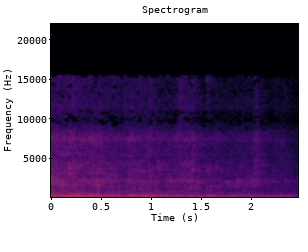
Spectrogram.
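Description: Tap water running into a plastic tub of laundry, with hands scrubbing clothes in the water; a steady hiss.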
